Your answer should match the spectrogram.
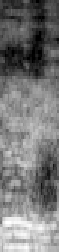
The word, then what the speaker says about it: buoy: know what I'm saying whether you're American you say buoy or or you're English and you say Bo right but anyway I think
